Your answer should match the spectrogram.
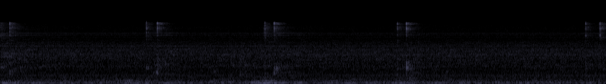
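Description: Faint computer mouse clicks, about five over the few seconds, some in quick pairs, against near silence.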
